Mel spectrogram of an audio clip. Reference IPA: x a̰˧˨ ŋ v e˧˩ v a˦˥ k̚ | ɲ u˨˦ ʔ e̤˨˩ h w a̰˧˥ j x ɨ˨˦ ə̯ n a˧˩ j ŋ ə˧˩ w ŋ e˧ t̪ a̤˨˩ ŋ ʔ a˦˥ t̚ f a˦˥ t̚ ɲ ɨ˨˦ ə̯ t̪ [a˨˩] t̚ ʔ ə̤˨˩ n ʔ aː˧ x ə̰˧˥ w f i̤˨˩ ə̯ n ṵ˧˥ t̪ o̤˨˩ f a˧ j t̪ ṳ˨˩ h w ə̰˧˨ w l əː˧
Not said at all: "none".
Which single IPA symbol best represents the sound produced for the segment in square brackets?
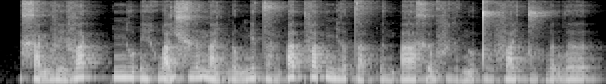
a˨˩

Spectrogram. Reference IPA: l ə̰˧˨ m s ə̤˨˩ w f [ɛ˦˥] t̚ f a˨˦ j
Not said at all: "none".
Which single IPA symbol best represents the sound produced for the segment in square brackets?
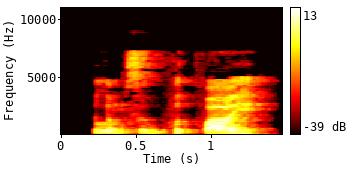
ə˦˥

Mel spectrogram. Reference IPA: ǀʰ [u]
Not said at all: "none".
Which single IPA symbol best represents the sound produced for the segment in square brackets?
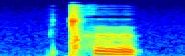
ʉ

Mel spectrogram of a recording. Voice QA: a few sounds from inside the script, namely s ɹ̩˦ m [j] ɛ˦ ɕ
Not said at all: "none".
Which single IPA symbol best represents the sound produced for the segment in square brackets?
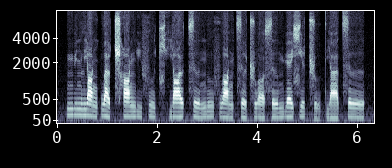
ɥ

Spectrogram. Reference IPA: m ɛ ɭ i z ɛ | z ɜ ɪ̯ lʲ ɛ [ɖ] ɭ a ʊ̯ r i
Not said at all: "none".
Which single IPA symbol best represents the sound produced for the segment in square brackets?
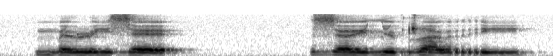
ɖ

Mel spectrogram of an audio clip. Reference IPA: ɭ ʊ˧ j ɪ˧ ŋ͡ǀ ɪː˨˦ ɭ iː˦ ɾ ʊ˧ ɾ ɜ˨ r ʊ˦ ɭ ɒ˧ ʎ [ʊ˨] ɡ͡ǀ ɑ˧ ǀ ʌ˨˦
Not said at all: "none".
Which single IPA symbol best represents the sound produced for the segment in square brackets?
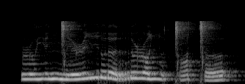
ʊ˨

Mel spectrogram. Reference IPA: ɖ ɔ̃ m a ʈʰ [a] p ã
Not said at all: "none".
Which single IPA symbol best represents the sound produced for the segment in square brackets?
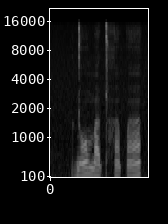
ã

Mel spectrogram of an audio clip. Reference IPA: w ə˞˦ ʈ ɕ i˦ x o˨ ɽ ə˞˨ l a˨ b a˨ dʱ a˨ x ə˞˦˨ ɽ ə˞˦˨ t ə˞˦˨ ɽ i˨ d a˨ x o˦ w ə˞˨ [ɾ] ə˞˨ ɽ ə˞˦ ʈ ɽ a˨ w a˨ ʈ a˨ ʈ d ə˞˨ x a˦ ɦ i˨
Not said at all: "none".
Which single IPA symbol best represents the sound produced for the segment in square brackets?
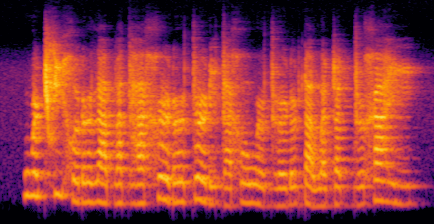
dʱ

